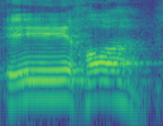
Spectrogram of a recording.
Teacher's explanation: يستطيع المتكلم أن يخلط الألف بالياء بأن يفتح فمه نصف فتحة ويرفع لسانه نصف رفعة في آن واحد، فينتج صوت خليط بين الألف والياء اسمه الألف الممالة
